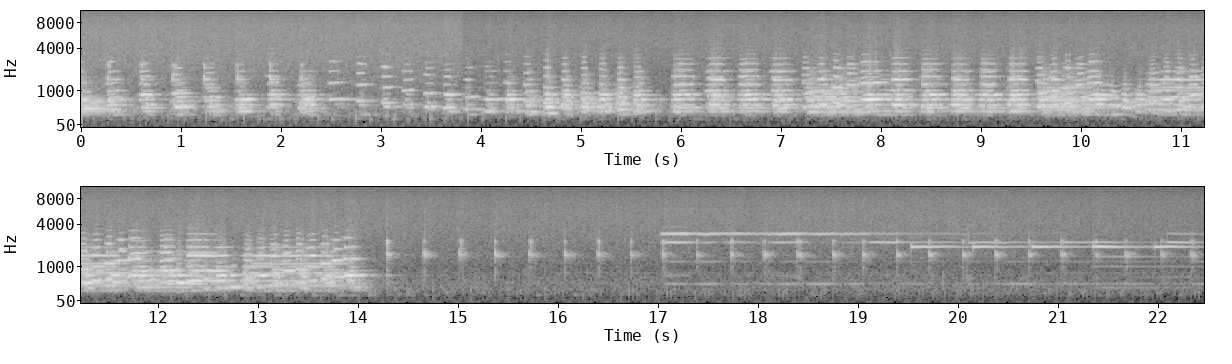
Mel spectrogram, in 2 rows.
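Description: A tinny, narrow-band 1917 band recording played from an Edison Blue Amberol wax cylinder: brass and woodwinds play a bouncy tune, then give way to quieter, pulsing passages of high, bell-like chiming tones.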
